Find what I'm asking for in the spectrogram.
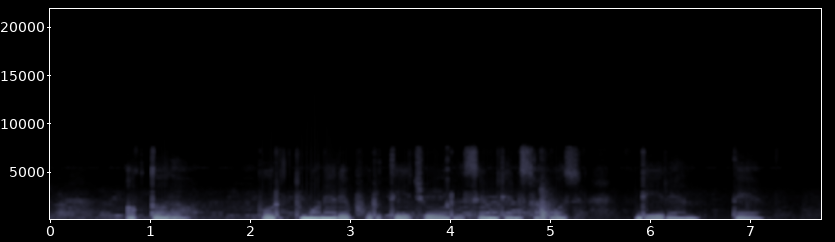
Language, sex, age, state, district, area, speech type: Santali, female, 18-30, West Bengal, Purba Bardhaman, rural, spontaneous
